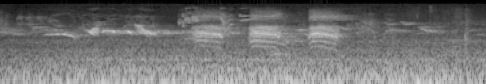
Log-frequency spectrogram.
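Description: Crows cawing in a short series of three harsh, loud calls around the middle, preceded by fainter chirping bird calls, over a steady low background noise. No one speaks.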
